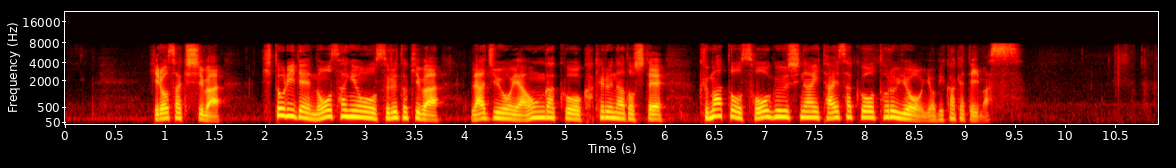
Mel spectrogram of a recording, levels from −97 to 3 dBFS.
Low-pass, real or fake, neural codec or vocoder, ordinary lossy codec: none; real; none; none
